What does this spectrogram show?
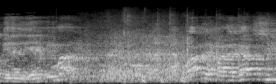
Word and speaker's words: Liyeplimal: Voilà un Philippien qui prononce bien Yeblimal.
